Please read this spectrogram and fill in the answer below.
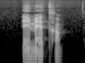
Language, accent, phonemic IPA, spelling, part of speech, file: French, France, /e.mɛtʁ/, émettre, verb, LL-Q150 (fra)-émettre.wav
- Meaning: 1. to emit 2. to state, to express 3. to issue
